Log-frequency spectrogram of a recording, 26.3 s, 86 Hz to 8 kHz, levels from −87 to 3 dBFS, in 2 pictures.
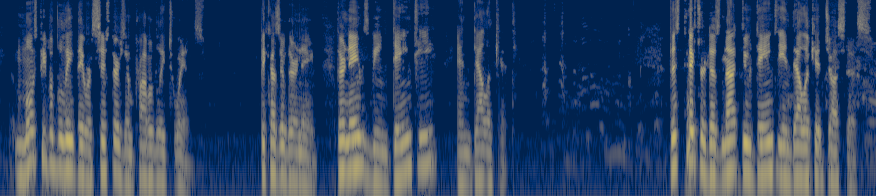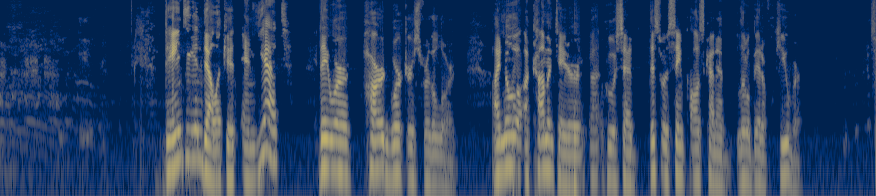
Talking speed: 130 wpm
